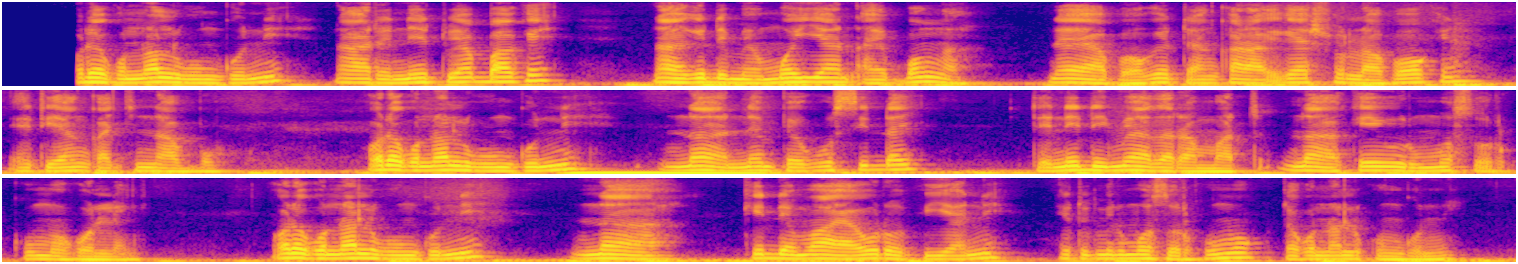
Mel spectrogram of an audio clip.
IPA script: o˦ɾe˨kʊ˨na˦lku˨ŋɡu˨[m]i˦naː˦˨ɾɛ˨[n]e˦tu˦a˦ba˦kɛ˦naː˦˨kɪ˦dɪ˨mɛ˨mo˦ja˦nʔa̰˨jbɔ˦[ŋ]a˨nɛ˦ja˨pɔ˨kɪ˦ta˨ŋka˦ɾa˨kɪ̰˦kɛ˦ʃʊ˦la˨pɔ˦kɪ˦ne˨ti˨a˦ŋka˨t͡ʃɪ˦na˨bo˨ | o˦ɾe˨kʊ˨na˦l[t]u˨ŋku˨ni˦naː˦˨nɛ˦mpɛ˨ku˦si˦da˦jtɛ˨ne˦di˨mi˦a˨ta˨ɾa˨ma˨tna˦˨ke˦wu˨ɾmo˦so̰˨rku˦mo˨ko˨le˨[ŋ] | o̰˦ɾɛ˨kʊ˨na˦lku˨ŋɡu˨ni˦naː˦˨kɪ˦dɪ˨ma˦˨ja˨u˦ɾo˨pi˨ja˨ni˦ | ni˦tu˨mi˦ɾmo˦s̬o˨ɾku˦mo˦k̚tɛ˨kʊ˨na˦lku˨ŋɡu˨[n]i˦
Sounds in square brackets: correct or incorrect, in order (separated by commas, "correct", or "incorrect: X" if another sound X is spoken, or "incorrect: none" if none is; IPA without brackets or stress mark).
incorrect: n, correct, correct, incorrect: k, correct, correct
